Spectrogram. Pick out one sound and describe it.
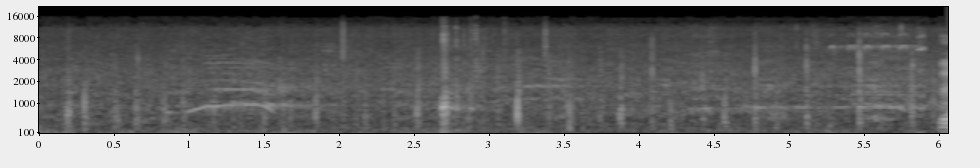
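Running shoes slap on pavement as runners pass close by.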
